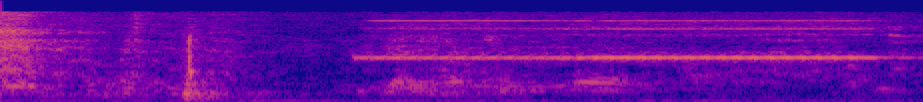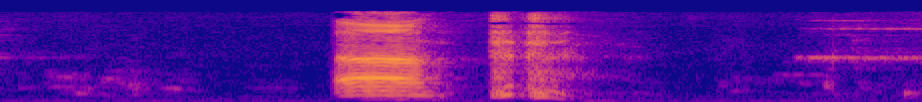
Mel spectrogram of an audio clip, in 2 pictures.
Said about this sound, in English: Is that bell telling us something?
